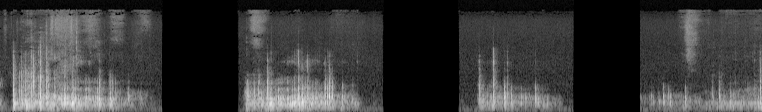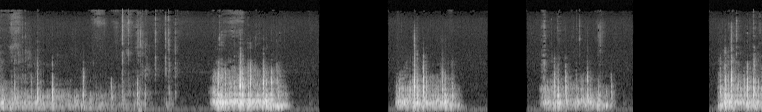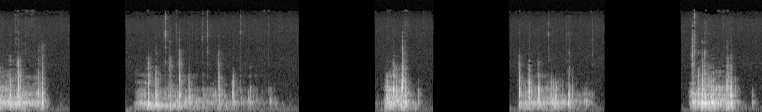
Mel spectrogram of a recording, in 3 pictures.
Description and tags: Rolling Ball Wood Floor - Various
A metal ball rolling across a wooden floor at various speeds.
wood, metal, roll, rolling, labyrinth, ball, foley, floor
